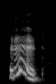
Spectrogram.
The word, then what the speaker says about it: read: दूसरा sentence like किताब पढ़ी जानी चाहिए, the book should be रेड, the book should be रेड। रीड की सेकेंड फॉर्म रेड और थर्ड फॉर्म भी रेड। स्पेलिंग सेम रहेगी, केवल प्रोनाउंसिएशन चेंज होता है, ध्यान रखना।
